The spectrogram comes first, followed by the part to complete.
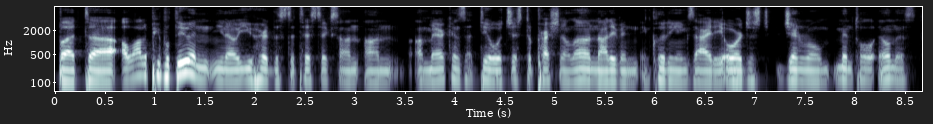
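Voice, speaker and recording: A man's voice: lowish voice, level tone, quick pace, hardly any pauses, mellow. A man co-hosting a podcast, talking casually and using lots of fillers. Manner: chatty, heavy on like and you know. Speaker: podcast co-host.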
